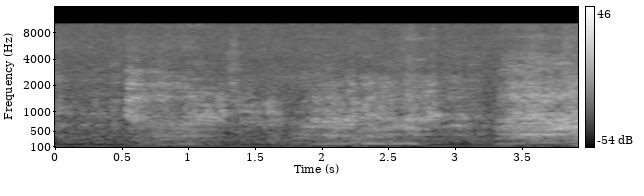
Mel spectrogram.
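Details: Rough-and-tumble play between a pet cocker spaniel and a wolf-akita cross dog: a steady low, raspy growling runs almost throughout, swelling louder toward the end.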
